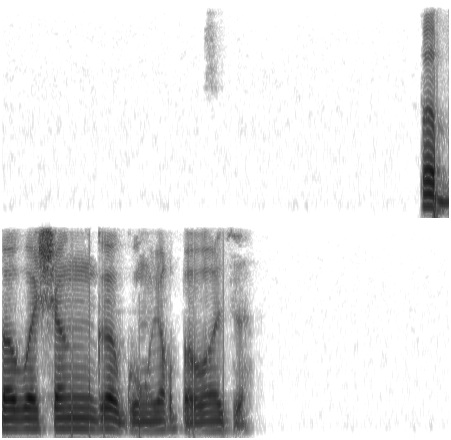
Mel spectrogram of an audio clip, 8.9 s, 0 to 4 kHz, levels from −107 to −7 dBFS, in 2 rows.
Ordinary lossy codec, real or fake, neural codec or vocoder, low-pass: AAC, 32 kbps; real; none; 3.6 kHz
